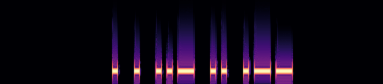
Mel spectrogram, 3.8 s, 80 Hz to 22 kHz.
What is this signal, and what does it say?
Morse code, heard as a keyed tone, about 22 wpm, 700 Hz. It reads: EEUIW
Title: Five Challenging Letter-Number Combinations 22wpm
